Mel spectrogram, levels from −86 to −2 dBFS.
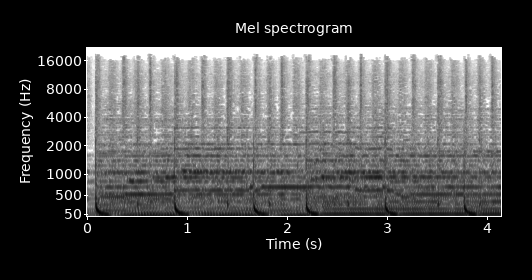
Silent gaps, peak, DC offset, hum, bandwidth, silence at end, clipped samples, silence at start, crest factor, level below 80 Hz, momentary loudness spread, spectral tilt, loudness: none; 0 dBFS; under 0.1%; none; 18.5 kHz; 0 s; under 0.1%; 0 s; 10 dB; -14 dBFS; 3 LU; -6 dB/octave; -12 LUFS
